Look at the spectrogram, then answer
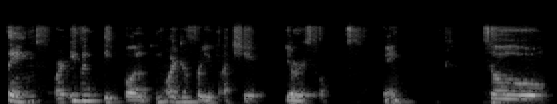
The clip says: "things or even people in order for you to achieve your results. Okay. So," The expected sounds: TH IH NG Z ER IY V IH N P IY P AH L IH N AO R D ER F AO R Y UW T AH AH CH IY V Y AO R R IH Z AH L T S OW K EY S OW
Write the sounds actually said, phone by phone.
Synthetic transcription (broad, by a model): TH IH NG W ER IY V IH N P IY P AH L IH N AO R D ER F AO R Y UW T AH AH CH IY V Y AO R R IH S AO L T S OW K EY S OW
